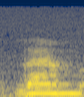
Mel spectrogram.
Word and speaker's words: lamb: Notice that words spelt MB, like thumb, lamb, and so on, we don't pronounce any B.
